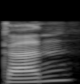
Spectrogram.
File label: "gan9", Taiwanese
